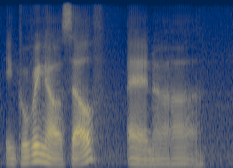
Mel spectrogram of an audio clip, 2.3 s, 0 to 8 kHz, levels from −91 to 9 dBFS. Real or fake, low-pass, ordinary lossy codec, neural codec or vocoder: fake; 7.2 kHz; none; codec, 16 kHz, 0.2 kbps, FocalCodec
